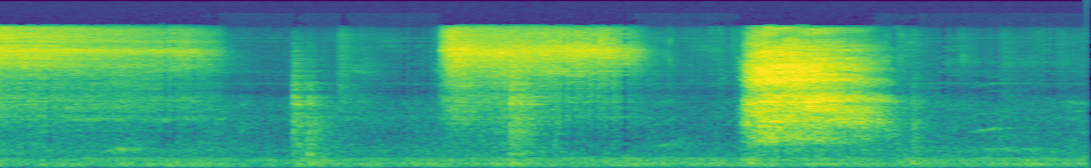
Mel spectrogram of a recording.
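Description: A woman sniffing the air in long, noisy breaths through the nose, three times, the last one the loudest, acting out smelling a pizza baking.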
